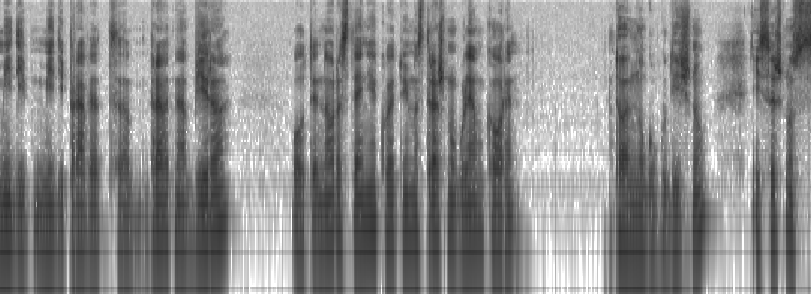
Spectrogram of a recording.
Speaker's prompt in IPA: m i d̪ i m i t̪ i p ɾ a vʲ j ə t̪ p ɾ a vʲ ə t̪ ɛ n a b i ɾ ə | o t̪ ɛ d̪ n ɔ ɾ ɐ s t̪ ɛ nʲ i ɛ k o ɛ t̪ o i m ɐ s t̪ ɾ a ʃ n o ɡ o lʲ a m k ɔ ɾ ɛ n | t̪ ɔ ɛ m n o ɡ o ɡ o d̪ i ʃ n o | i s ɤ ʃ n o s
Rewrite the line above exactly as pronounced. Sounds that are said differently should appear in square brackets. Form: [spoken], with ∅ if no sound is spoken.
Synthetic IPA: m i d̪ i m i [d̪] i p ɾ a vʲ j ə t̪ p ɾ a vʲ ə t̪ ɛ n a b i ɾ ə | o t̪ ɛ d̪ n ɔ ɾ ɐ s t̪ ɛ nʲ i ɛ k o ɛ t̪ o i m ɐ s t̪ ɾ a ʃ n o ɡ o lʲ a m k ɔ ɾ ɛ n | t̪ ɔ ɛ m n o ɡ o ɡ o d̪ i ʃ n o | i s ɤ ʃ n o s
